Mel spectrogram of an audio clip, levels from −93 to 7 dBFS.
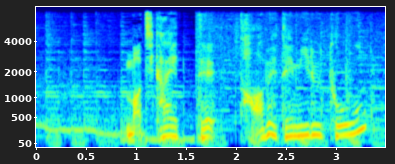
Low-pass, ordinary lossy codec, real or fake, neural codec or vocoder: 7.2 kHz; none; real; none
